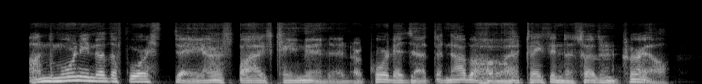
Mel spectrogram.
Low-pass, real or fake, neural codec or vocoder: 7.2 kHz; fake; codec, 32 kHz, 1.9 kbps, SNAC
